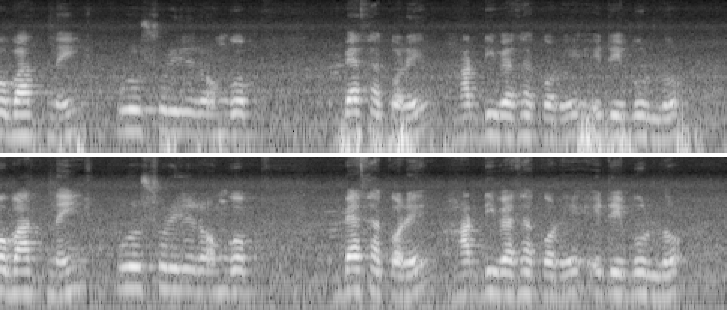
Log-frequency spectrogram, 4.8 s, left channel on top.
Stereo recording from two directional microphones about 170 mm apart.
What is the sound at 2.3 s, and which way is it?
Speech, centre (ahead or behind).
